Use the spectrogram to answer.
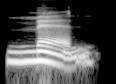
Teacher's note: the vowel is e like head so your jaw is more closed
